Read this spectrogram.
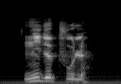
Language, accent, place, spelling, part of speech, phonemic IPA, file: French, France, Lyon, nid-de-poule, noun, /ni.d(ə).pul/, LL-Q150 (fra)-nid-de-poule.wav
- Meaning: alternative spelling of nid de poule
